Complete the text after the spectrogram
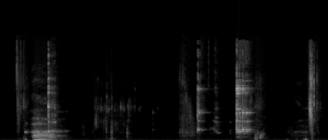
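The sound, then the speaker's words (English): Someone takes a sip from a glass, with a soft slurp, a few faint swallowing sounds and light clinks of the glass, and no talking. “Okay, let me take a quick sip.”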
